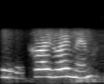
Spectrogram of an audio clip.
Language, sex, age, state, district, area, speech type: Assamese, female, 60+, Assam, Nagaon, rural, conversation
